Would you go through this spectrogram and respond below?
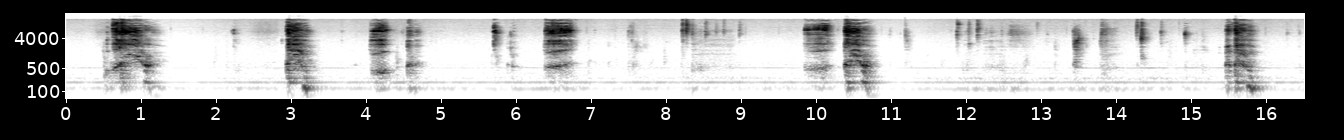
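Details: Adult's morning cough, possibly after too much beer the night before: repeated harsh throat-clearing bursts, coughs and gagging noises with pauses between, plus spitting.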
